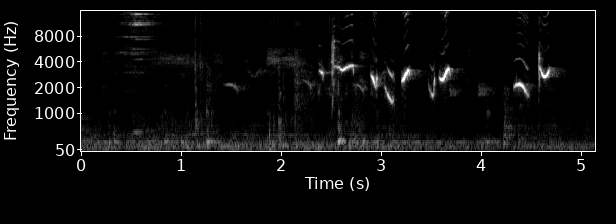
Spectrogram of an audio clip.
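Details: Common iora singing to stimulate other birds: a short series of sharp, swooping whistles, some rising and some falling, delivered in an uneven burst over about two seconds after a near-silent start.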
